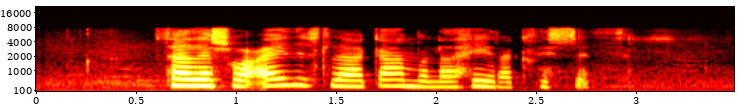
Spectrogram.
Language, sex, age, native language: Icelandic, female, 13, Icelandic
